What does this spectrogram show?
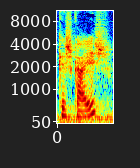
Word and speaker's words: Cascais: I grew up in a town called Cascais.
